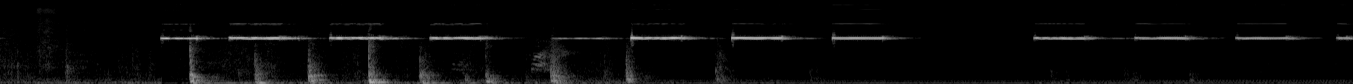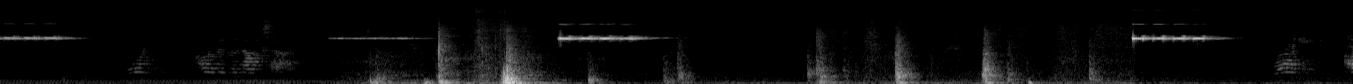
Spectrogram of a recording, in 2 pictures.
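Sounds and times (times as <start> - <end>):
alarm beeping high-pitched: 1.6 - 9.2, 10.4 - 14.4, 16.8 - 17.9, 19.1 - 20.2, 24.9 - 25.9.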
